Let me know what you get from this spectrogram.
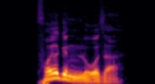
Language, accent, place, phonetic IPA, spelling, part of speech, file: German, Germany, Berlin, [ˈfɔlɡn̩loːzɐ], folgenloser, adjective, De-folgenloser.ogg
- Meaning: inflection of folgenlos: 1. strong/mixed nominative masculine singular 2. strong genitive/dative feminine singular 3. strong genitive plural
